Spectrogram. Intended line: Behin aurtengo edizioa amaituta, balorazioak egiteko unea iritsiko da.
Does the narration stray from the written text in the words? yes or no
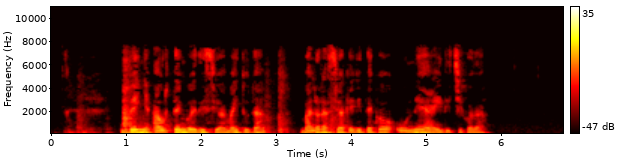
no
